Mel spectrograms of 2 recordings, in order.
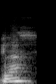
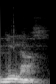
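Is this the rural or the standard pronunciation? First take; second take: standard; rural. First: The word is said in its standard form. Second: The word is said in a rural form. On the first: "যার সঠিক উচ্চারণ কি হয়" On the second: "গ্রামের দিকে উচ্চারণ করে"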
